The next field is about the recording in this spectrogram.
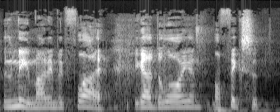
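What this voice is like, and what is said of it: Put-on accent as Marty McFly. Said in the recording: “when did you get this accent?”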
